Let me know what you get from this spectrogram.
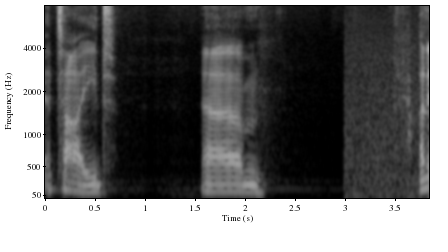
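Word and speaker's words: taid: In Wales, we have Tide. So that's spelled T A I D. Tide.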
